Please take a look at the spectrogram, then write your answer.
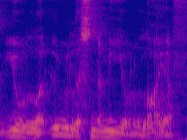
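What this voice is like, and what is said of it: Gravelly mobster voice. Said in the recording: “accent ... he's got this like this gravelly voice, like as if he's smoked 100 cigarettes for the last 30 years, 100 cigarettes a day”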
